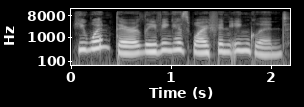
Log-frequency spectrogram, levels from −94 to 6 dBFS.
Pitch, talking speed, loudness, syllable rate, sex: 250 Hz, 220 wpm, -16 LUFS, 5.3 syllables/s, female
